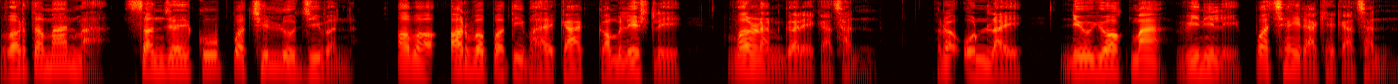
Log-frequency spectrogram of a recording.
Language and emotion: Nepali, neutral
